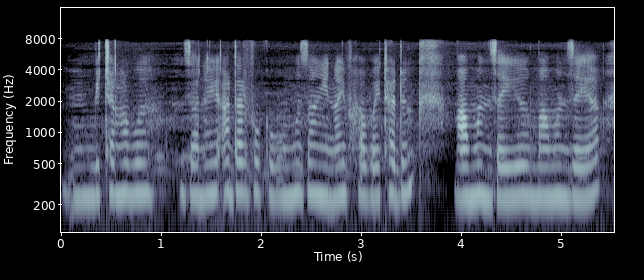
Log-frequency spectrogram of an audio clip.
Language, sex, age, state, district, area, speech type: Bodo, female, 18-30, Assam, Udalguri, rural, spontaneous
